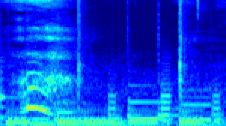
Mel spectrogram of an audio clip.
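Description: A long, voiced yawn with a breathy, groaning tone: the pitch swoops up and then sags, and the sound stretches for over a second with no talk around it.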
